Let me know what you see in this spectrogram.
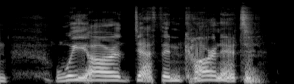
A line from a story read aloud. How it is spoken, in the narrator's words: I turn to Lieutenant Tardigrade and just scream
